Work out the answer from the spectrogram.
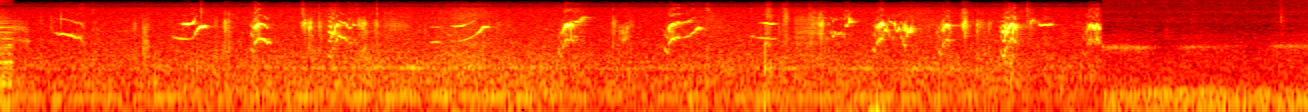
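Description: A bird chirping and squawking in a busy series of short, quickly gliding calls, which stop abruptly about eleven seconds in.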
